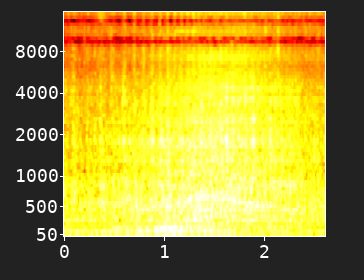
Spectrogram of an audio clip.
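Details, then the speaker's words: Toyota Kluger that sat for over four years, idled about eight minutes, engine cover off, revved: rough, uneven note that stumbles rather than pulling cleanly, with smoke; owner suspects no compression on cylinders one and five, misfire. "it's also blowing quite a bit of smoke when you rev it as well and the other thing is I don't think it's got any compression on cylinders one and five"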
